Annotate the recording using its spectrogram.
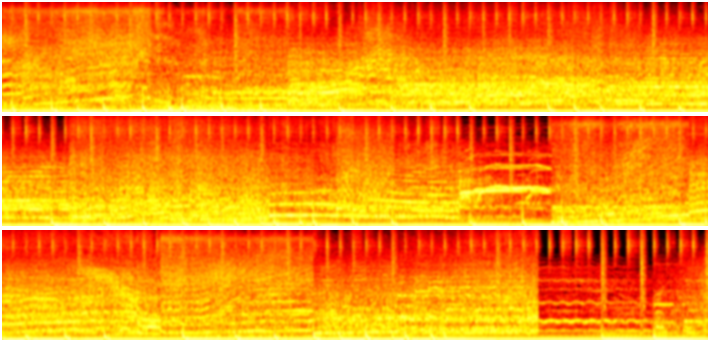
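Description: Drag race cars revving and accelerating hard, their engine pitch repeatedly rising and falling, with tyre squeal, mixed with background music that has a steady beat.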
